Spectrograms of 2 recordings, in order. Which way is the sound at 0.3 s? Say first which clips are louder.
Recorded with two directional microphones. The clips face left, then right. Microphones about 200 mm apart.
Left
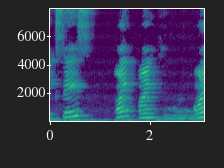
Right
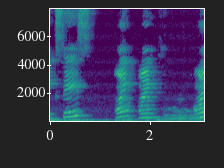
Left 2 dB; 15° right (ahead or behind).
